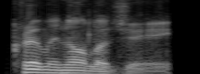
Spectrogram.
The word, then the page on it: Criminology: British English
